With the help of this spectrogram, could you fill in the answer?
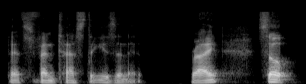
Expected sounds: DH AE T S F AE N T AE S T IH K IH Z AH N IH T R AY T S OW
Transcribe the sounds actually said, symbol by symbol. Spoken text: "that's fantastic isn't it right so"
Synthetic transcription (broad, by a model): DH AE T S F AE N T AE S T IH K IH Z AH N IH T R AY T S OW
